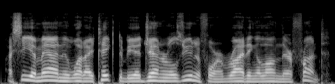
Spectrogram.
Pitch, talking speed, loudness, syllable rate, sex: 155 Hz, 305 wpm, -15 LUFS, 7.1 syllables/s, male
